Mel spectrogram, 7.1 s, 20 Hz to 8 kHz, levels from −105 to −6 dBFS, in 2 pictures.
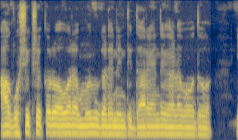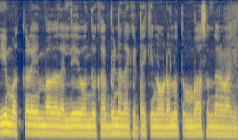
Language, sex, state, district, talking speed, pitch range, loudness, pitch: Kannada, male, Karnataka, Koppal, 135 wpm, 110-120 Hz, -17 LUFS, 115 Hz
